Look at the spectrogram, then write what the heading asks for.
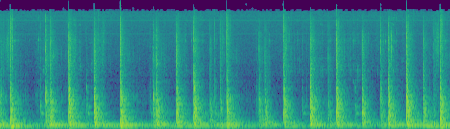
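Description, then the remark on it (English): Fingers tap a hand-held instrument, held by its bottom corner in the right hand and struck with the fingers of that hand and the other hand, in a quick, steady rhythm, about three strikes a second, with some hits louder than others and a low resonant hum underneath. No one speaks. “I hold it in my right hand at the bottom corner, and I tap with my fingers that is actually holding it, and I also use the other hand.”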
